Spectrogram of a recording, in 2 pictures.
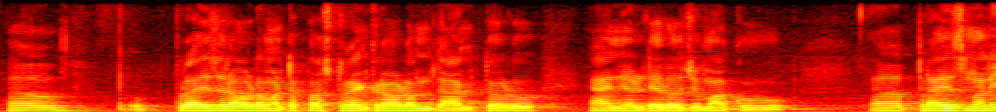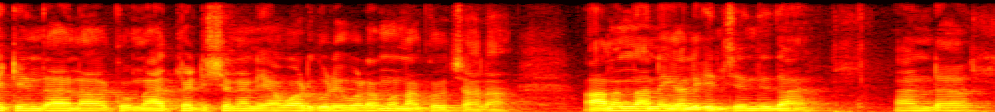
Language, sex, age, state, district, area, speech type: Telugu, male, 30-45, Telangana, Hyderabad, rural, spontaneous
